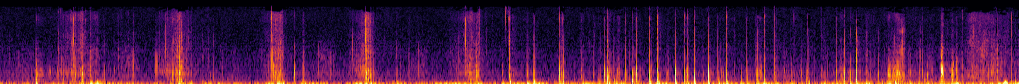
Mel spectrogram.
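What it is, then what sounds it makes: Beeswax fabric wrap. A watermelon-print beeswax-coated cotton wrap folded around an object is scratched with long nails and squeezed and crinkled by hand. A steady run of sharp, dry crackles and scratchy clicks plays over a soft low rumble, with bursts of denser crinkling throughout.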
